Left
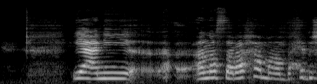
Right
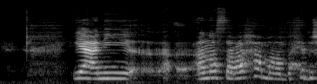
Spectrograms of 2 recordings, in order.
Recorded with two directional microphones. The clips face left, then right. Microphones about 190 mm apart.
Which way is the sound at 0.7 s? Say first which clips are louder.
Left 4 dB; 35° left (ahead or behind).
